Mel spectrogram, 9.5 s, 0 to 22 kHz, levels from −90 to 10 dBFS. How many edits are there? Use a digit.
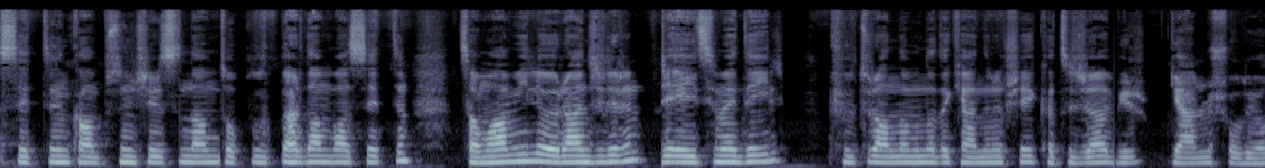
5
